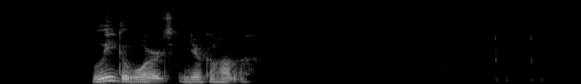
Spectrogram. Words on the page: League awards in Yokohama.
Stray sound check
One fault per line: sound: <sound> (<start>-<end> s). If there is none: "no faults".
no faults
